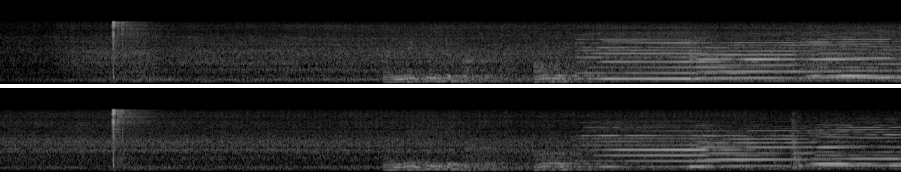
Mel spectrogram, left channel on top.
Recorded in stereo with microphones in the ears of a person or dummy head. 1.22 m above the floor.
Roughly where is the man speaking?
Left.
